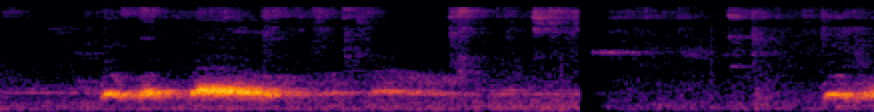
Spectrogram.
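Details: Thổ-voice coo from a young Malaysian spotted dove hen: a short burst of low, throaty, rolling coos that fades out, a quiet gap with a faint thin tone, then a fresh coo begins.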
